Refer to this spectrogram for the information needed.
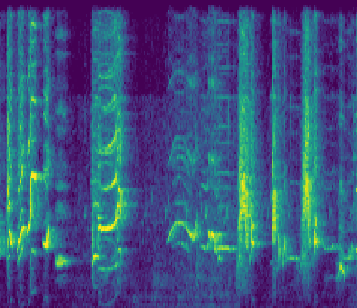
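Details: Fighting song from an oriental magpie-robin: bursts of loud, varied whistles and harsh squeaky notes, broken by short pauses, with sweeping tones that climb and dip.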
